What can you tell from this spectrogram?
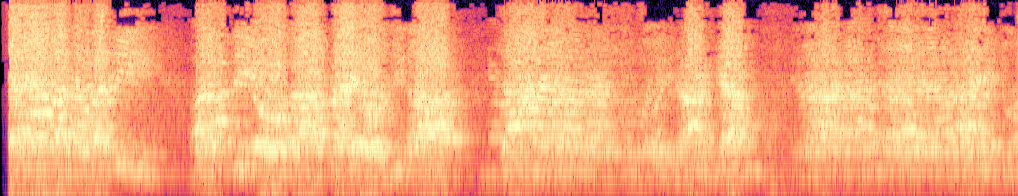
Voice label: Kids 5 year old Recitation Learning Verses, Srimad Bhagavatam; Sloka recitation; Imp Verses; SB01-2-7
